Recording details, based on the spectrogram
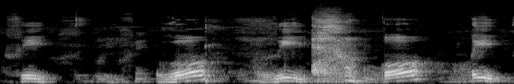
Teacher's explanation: mendapatkan pangkal lidah kita naik ke langit-langit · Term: tebal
